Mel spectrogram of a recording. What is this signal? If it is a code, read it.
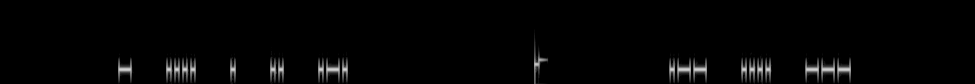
Morse code, heard as a keyed tone, about 29 wpm, spaced as for 17 wpm, 700 Hz. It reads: THEIR WHO
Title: 3x Character Spacing - Top 100 Words - 30wpm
